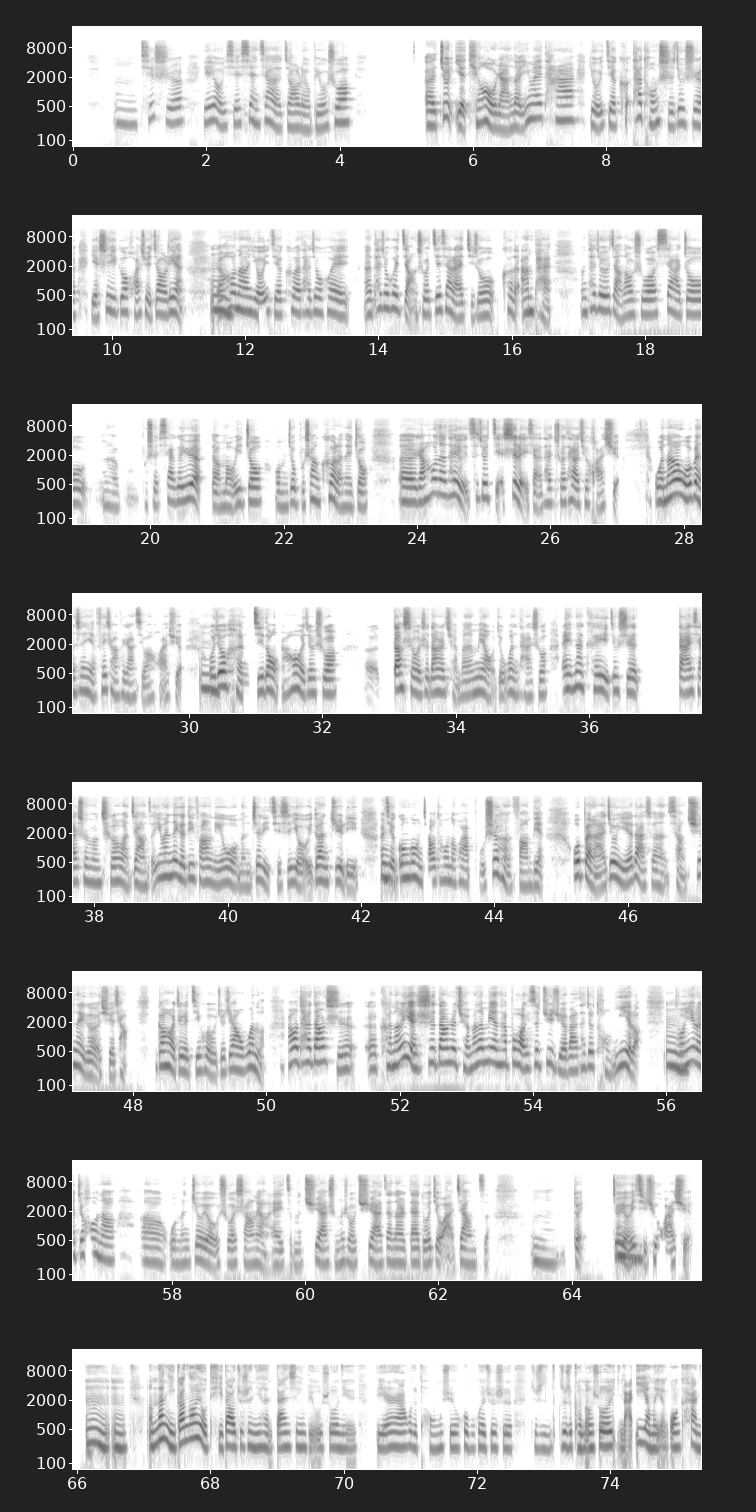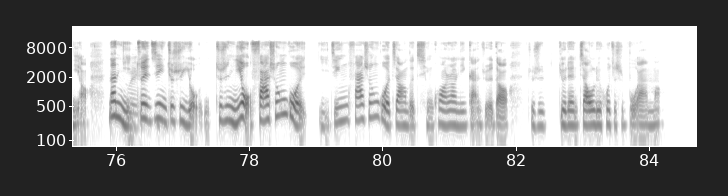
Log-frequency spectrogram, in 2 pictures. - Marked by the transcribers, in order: other background noise
- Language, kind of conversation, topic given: Chinese, advice, 我很害怕別人怎麼看我，該怎麼面對這種恐懼？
